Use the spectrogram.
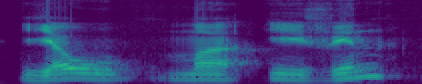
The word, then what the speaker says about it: يومئذ: Яумаизин. Тут танвин не скошенный, поэтому чисто нун выговариваем.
